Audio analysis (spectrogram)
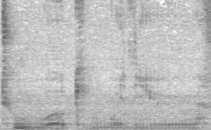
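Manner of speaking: low, soft and charming; deep devil voice. Acted. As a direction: soothe with menace. The archdevil voice continues.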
